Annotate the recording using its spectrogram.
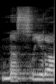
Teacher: صاد کو پر پڑھیں گے، حروف مستعلیہ میں سے ہے اور یا مدہ ہے ایک الف کے برابر کھینچیں گے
